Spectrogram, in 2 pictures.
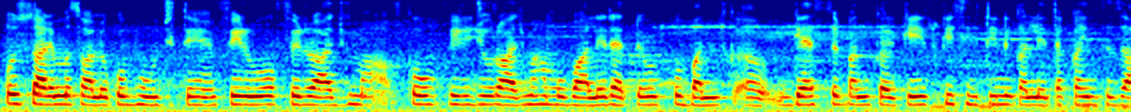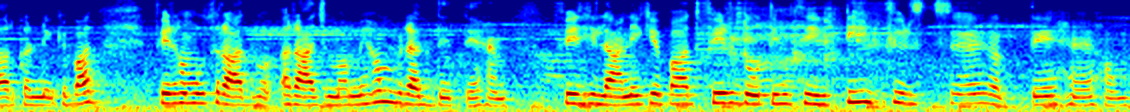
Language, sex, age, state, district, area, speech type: Urdu, female, 18-30, Uttar Pradesh, Gautam Buddha Nagar, urban, spontaneous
